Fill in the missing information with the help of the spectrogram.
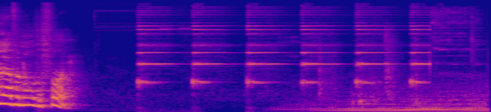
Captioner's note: alarm beeping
